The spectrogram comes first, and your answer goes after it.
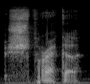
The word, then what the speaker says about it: Sprecher: Actually, I believe it's supposed to be pronounced Sprecher.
